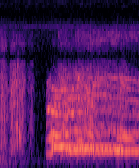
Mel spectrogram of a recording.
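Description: A dog howling: after a brief lull, one long, steady howl starts just under a second in and is held.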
